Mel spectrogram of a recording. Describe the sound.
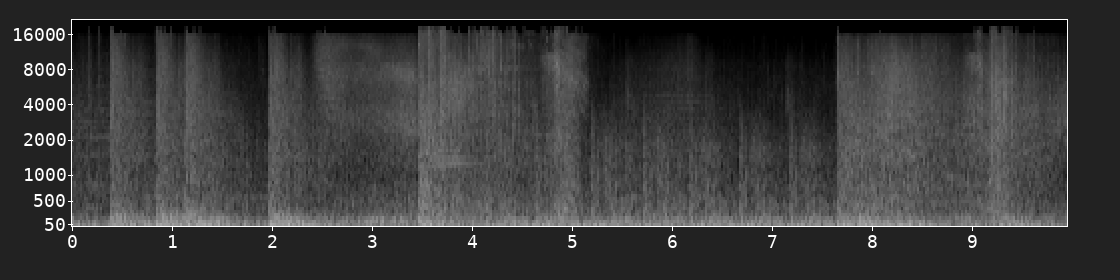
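Loud volleys of gunfire and heavy booms aimed at approaching giants by a gate in a dubbed animated battle, many repeated blasts in irregular bursts.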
